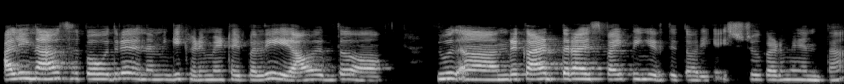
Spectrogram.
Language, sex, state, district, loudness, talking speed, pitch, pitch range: Kannada, female, Karnataka, Mysore, -17 LUFS, 135 wpm, 230 Hz, 215-250 Hz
